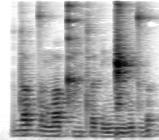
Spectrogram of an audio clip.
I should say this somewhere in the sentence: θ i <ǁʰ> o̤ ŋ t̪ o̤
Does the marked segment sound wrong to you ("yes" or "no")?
yes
